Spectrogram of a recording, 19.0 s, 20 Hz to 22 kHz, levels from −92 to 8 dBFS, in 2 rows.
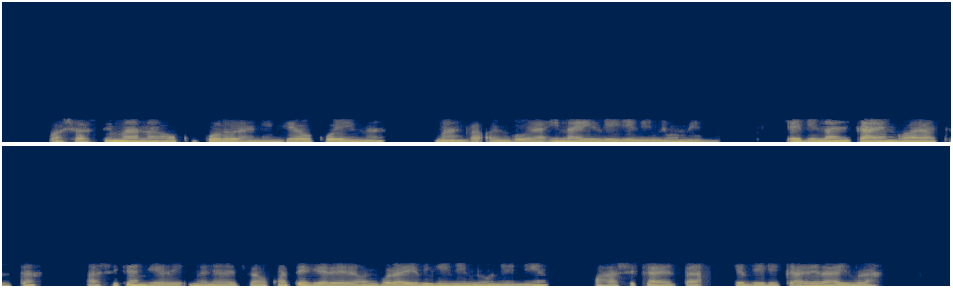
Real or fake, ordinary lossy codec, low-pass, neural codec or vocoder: fake; MP3, 32 kbps; 3.6 kHz; codec, 16 kHz in and 24 kHz out, 1.1 kbps, FireRedTTS-2 codec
